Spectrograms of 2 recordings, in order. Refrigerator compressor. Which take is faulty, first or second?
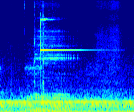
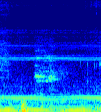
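first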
